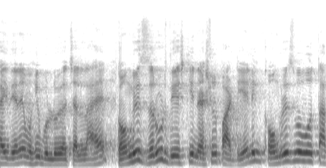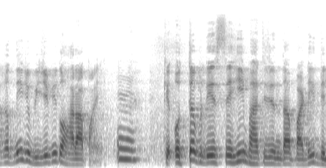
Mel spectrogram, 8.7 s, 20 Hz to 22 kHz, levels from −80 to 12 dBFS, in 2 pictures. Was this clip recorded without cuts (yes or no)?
no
